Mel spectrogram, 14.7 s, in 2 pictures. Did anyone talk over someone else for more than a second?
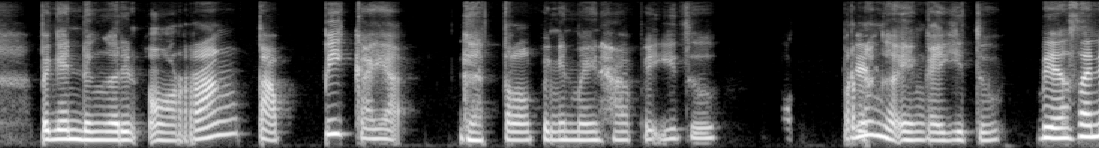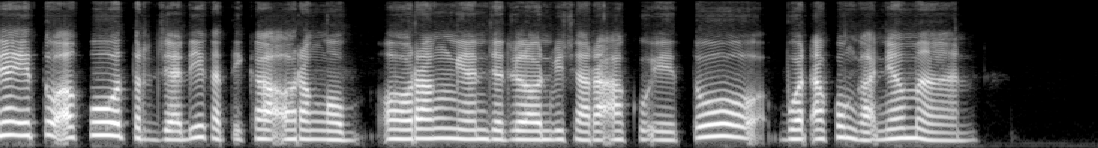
No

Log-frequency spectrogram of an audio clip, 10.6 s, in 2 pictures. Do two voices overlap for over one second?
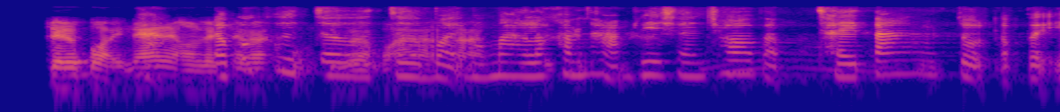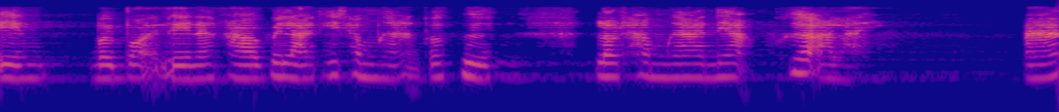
Yes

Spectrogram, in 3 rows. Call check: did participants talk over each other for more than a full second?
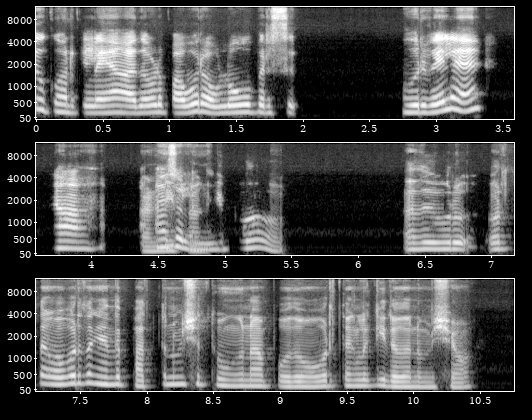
No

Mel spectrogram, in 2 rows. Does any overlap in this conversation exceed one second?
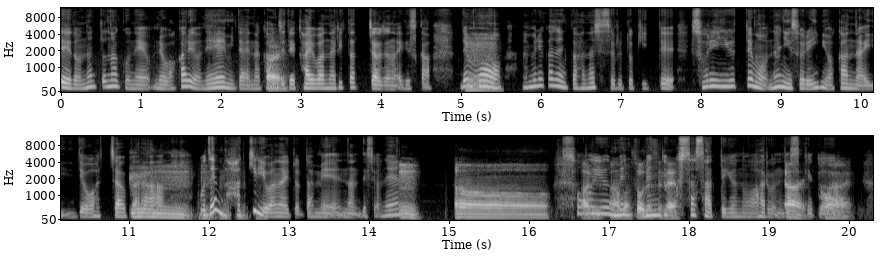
Yes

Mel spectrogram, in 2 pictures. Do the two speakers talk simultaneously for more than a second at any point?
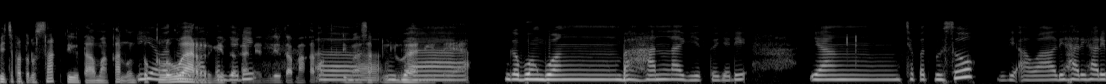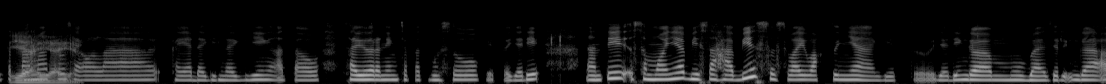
Yes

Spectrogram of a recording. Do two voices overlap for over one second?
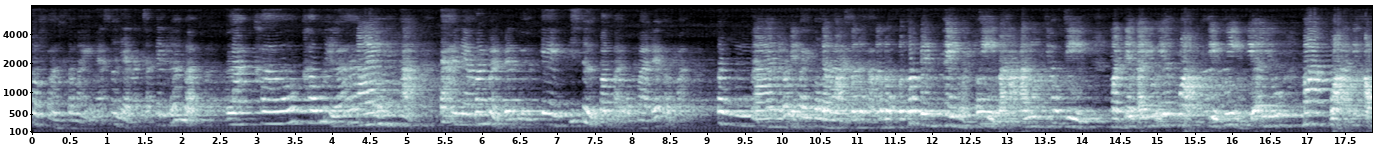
Yes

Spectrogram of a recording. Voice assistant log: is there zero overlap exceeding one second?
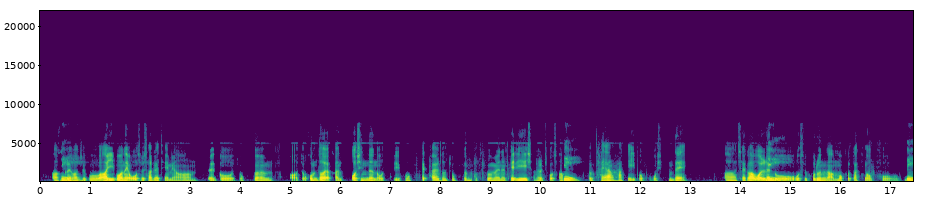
Yes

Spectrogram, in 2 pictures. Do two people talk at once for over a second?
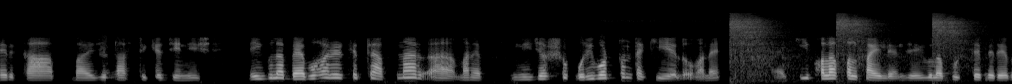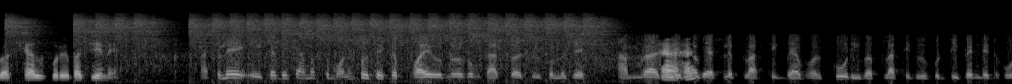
No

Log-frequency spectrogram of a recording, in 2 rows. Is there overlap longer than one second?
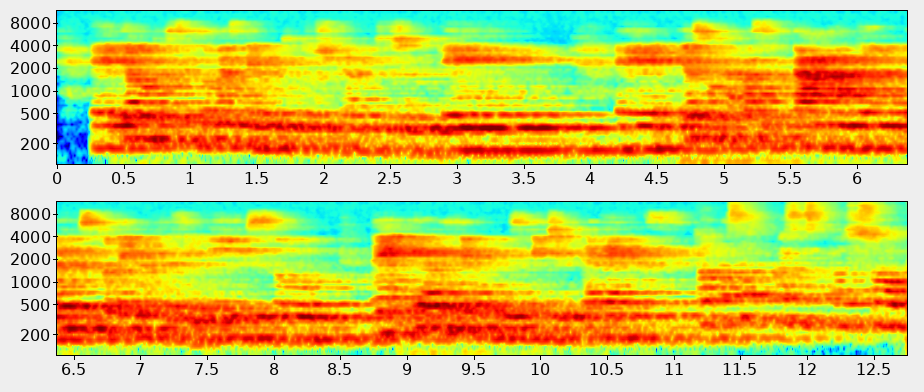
No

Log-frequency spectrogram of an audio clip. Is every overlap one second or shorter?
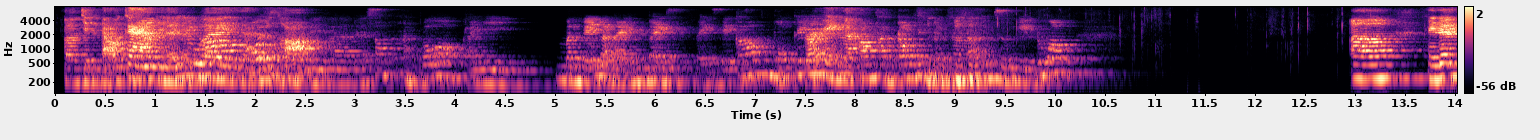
No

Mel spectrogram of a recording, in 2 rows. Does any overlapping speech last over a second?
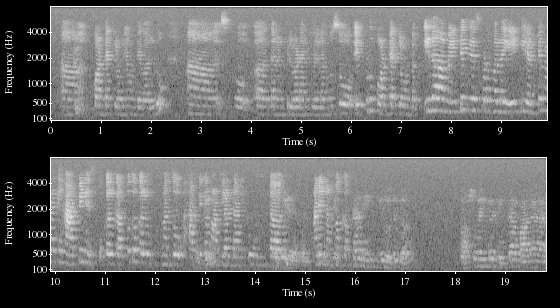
No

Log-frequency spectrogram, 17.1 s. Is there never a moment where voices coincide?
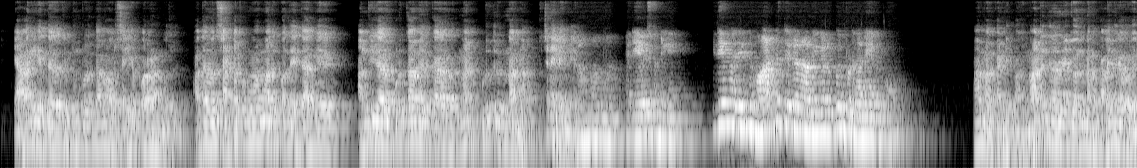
Yes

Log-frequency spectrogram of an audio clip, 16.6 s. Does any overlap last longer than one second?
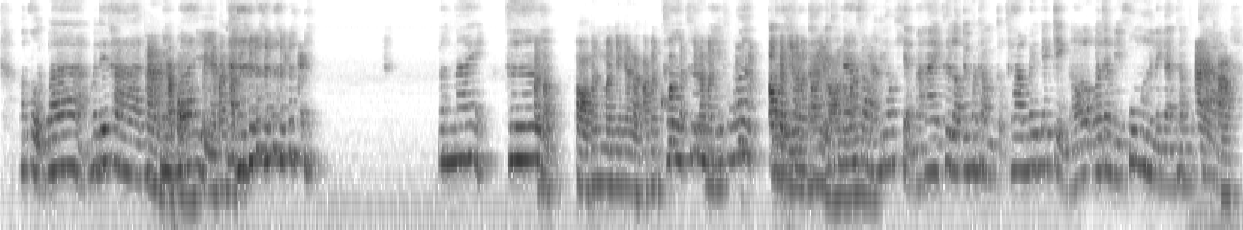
Yes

